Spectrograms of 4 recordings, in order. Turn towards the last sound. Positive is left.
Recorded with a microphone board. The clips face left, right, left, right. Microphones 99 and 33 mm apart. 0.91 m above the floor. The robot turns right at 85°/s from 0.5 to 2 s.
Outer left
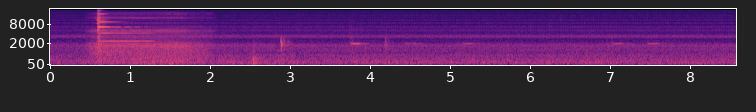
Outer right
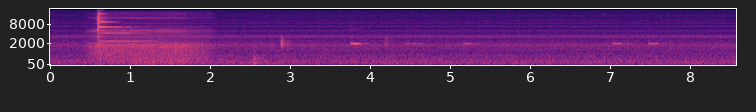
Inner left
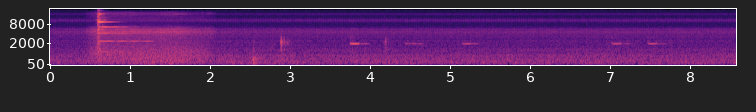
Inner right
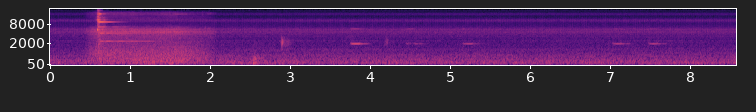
turn(degrees=60)  # may be behind; listen again after turning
